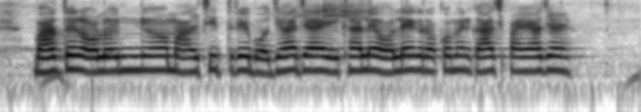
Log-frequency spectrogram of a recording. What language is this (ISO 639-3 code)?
ben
